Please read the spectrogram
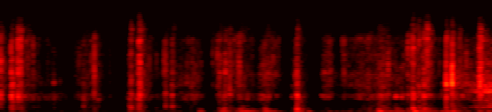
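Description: A stiff placemat crinkling and rustling in quick, irregular crackles as it is folded by hand around a foam hat form.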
